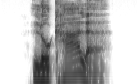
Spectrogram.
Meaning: inflection of lokal: 1. strong/mixed nominative/accusative feminine singular 2. strong nominative/accusative plural 3. weak nominative all-gender singular 4. weak accusative feminine/neuter singular
- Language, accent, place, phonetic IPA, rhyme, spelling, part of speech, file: German, Germany, Berlin, [loˈkaːlə], -aːlə, lokale, adjective, De-lokale.ogg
